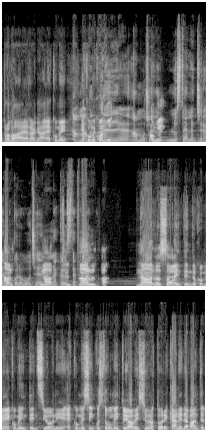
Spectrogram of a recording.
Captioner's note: clears throat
